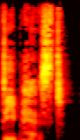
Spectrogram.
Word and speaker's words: deepest: Deepest 不要发成 deepest 我知道很多同学把 EST 还是读成紧音不对应该是 est deepest Only if you've been in the deepest valley V-A-L-L-E-Y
